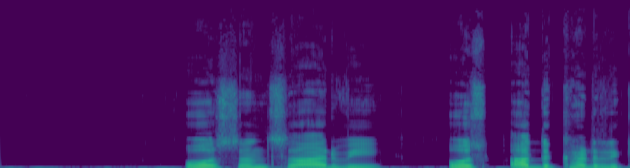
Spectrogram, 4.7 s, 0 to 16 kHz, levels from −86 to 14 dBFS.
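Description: From start to finish the speech sounds low and sluggish, running at two-thirds speed with pitch dropped about 7 semitones. This is a wrong sample rate: samples played slower than recorded, with no conversion, which fits 48 kHz audio played back at 32 kHz.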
